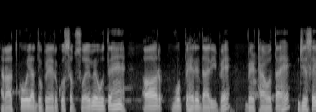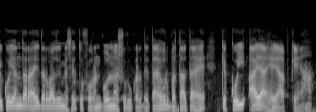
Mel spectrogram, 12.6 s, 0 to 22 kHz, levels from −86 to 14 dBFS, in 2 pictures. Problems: background sounds at intervals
